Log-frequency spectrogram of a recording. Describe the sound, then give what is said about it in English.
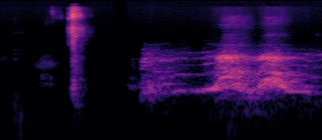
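Dogs barking outside a house as a dog walks by the front: one sharp, quick bark, a brief pause, then a longer run of drawn-out, overlapping barks that grow louder. No one speaks. “I also think that the dogs barking might be getting picked up.”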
